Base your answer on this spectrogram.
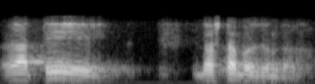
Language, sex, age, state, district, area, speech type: Odia, male, 60+, Odisha, Nayagarh, rural, conversation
